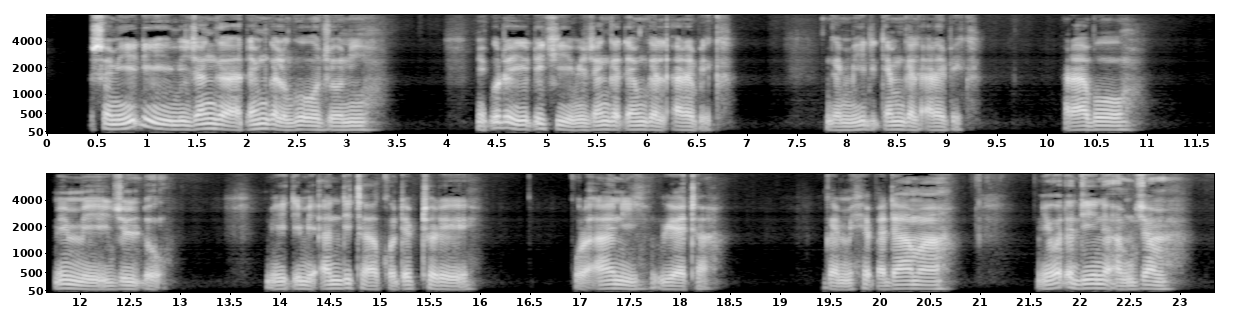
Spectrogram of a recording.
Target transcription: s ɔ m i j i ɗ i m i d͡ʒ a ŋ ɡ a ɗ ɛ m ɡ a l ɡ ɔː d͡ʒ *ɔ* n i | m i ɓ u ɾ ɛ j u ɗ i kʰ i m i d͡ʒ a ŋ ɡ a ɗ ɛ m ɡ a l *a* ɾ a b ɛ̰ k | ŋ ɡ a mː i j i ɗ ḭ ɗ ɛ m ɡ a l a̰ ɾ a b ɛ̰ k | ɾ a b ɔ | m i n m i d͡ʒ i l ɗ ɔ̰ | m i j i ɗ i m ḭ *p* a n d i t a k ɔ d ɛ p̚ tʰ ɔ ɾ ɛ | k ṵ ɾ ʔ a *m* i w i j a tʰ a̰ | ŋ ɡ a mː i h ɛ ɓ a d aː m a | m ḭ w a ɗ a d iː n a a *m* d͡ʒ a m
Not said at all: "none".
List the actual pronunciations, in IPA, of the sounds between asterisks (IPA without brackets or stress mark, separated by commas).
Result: o, a, ʔ, n, m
